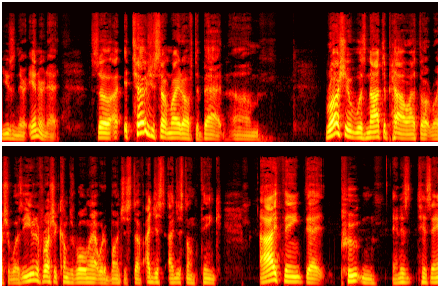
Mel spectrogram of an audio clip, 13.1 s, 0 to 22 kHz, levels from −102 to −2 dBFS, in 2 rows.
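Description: No technical faults can be heard in this recording.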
